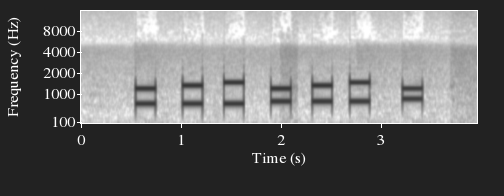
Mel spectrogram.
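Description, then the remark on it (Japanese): A phone number is dialed on a touch-tone telephone keypad: seven crisp, evenly paced dual-tone beeps, clear, with brief quiet gaps between them and no voices. “絶望して死のうと思う人間がここに電話をすると、生きる希望を与えてくれるらしい。”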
